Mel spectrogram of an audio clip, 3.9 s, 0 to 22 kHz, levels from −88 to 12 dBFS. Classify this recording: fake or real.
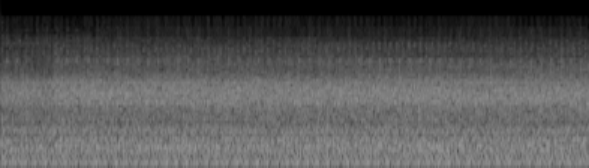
real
